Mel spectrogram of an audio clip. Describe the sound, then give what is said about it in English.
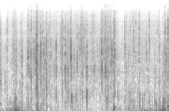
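A crumpled sheet of paper with a nominee's name written on it is smoothed out, crinkling and crackling in a steady stream of dry rustling snaps lasting under two seconds with no one speaking. “We have all of the nominees just written on crumpled up sheets of paper that we decrinkle.”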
